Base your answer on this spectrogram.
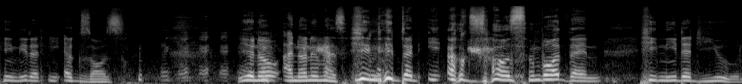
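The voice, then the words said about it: Put-on African accent. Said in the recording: “I'm going to say this in my African accent.”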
